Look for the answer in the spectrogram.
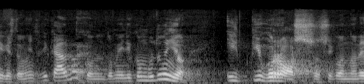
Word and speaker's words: Domenico Modugno: È Domenico Modugno, giuro.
